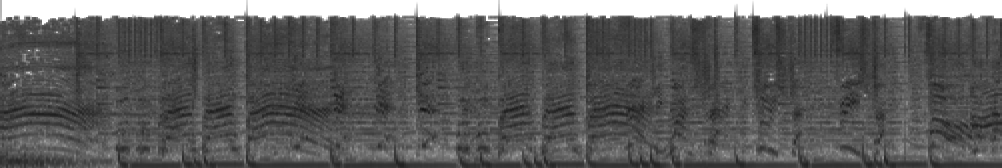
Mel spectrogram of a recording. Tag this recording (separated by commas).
Music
